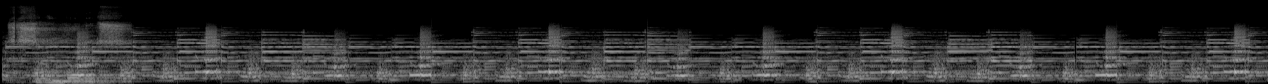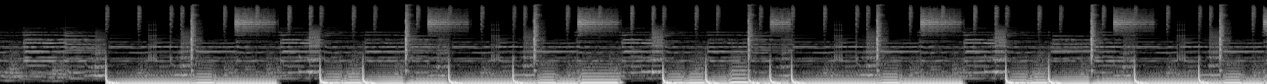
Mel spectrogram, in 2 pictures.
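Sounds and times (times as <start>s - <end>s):
music beat: 13.8s - 25.3s.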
